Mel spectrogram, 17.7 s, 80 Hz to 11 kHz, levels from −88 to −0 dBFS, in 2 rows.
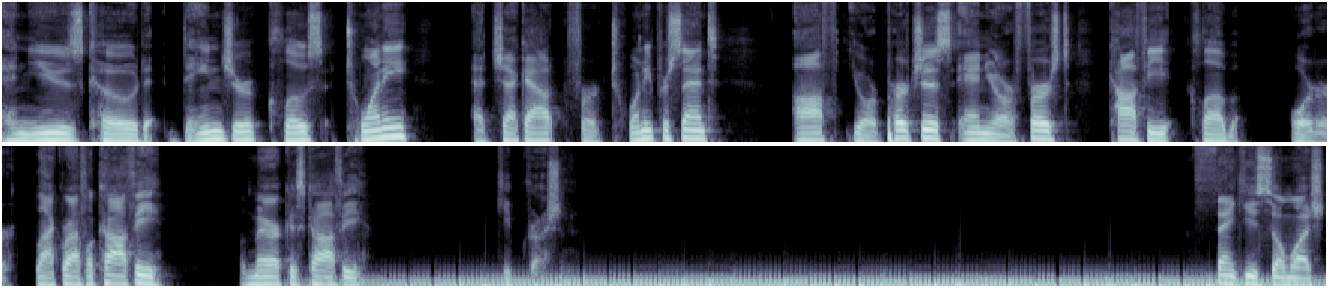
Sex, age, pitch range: male, 30-49, 85-115 Hz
